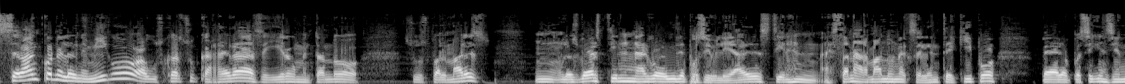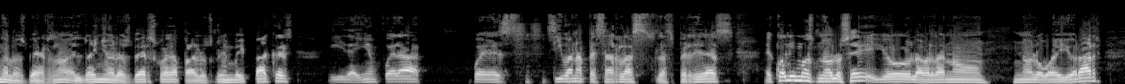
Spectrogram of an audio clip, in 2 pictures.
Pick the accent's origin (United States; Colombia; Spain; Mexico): Mexico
